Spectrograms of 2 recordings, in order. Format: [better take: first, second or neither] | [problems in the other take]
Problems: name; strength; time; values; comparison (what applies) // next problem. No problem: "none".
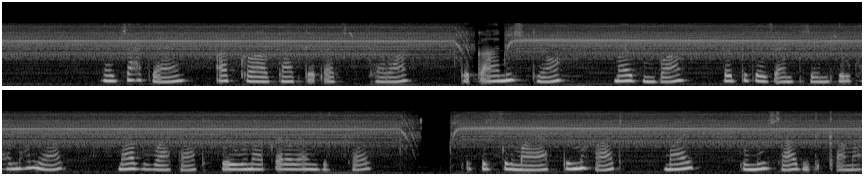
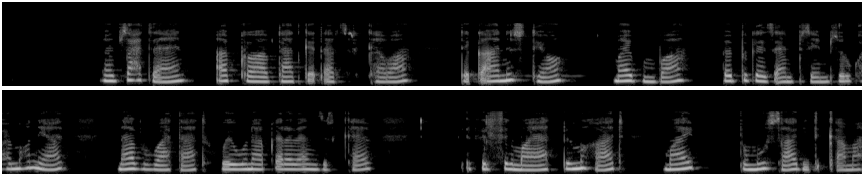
second | background sound (Domestic sounds, home sounds); 3 dB below the speech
